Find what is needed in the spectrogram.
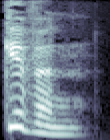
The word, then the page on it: given: British English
